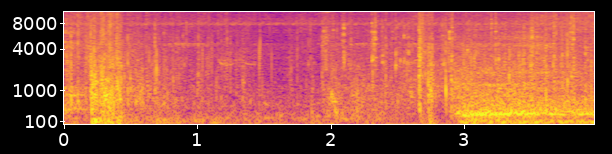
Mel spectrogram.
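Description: Loose bricks scatter and rattle across the ground.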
